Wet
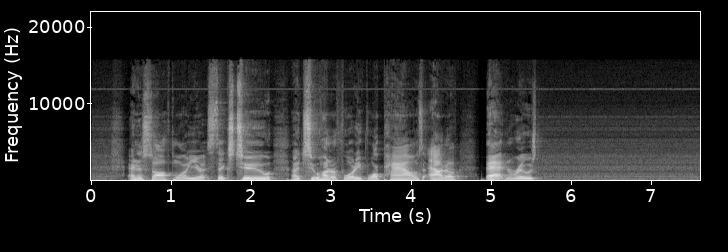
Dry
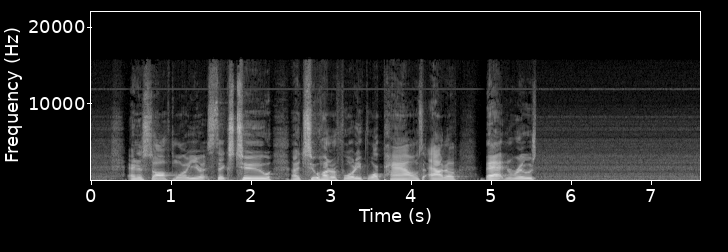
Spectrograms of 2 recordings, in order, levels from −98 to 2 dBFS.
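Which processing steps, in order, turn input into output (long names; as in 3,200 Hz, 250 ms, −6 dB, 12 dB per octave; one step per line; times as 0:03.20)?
four-comb reverb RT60 0.37 s, combs from 33 ms, DRR 18 dB
noise gate with hold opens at −44 dBFS
level +3 dB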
